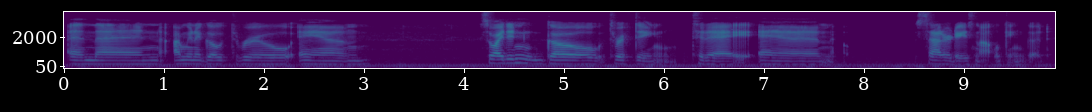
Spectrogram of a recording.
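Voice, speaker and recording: Sniffly low-voiced woman vlogger. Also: little pitch movement, slow pace, fairly bright tone, smooth. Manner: chatty, rambling, many fillers. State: sniffly with the flu. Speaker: part-time reseller. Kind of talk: casual vlog chat.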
